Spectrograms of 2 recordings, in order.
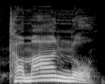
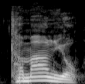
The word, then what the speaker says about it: tamaño: And you know now that the N, with the wavy line, is an N. So you don't pronounce it Tamaño. No, it'd be wrong. It's Tamaño. It's an N.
